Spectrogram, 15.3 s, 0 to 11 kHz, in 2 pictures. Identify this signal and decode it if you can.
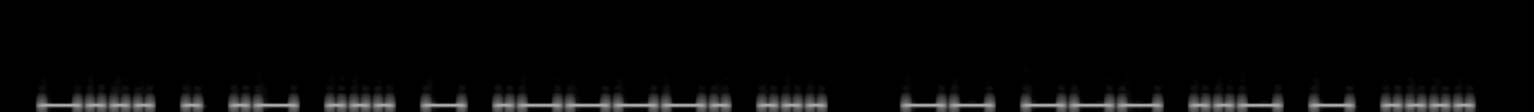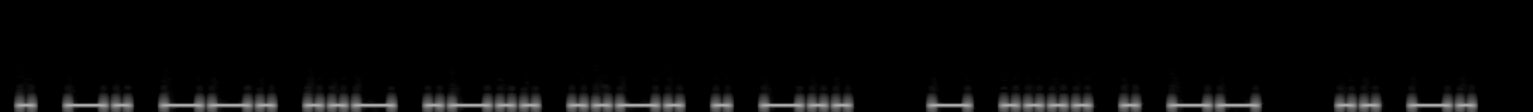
Morse code, heard as a keyed tone, about 20 wpm, 700 Hz. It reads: BEAST'S MOUTH ENGULFED THEM IN
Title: A Sound Of Thunder 20wpm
